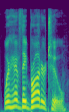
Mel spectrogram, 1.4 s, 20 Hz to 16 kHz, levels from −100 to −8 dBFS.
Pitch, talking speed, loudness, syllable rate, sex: 165 Hz, 260 wpm, -16 LUFS, 5.7 syllables/s, male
